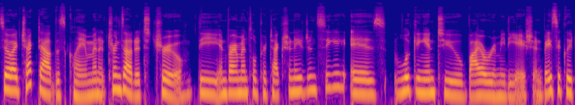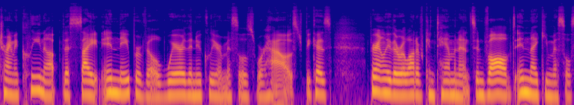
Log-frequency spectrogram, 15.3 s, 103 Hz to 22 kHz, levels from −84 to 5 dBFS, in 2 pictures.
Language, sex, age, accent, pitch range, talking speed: English, female, 20-39, American, 175-210 Hz, 185 wpm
